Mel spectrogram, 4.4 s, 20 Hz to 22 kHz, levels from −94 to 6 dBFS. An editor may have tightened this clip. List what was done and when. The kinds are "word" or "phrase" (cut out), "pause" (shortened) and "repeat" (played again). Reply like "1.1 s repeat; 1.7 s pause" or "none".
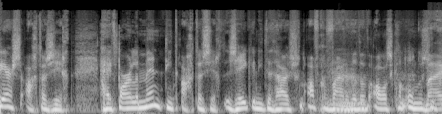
1.2 s word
